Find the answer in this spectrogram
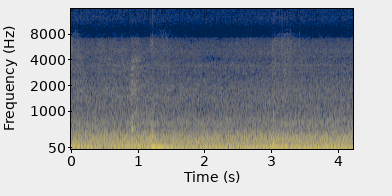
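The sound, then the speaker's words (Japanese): A car's steady low rumble from inside the cabin, with a couple of dull jolts and rattles as it rolls over uneven ground. Continuous and fairly loud throughout. “ガタガタはあるけど”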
